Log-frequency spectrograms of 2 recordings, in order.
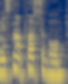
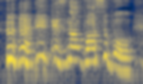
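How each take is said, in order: First: Said in the usual way. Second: Slow, higher and louder, laughing through it. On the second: Real, not acted. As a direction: laugh as you repeat it.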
